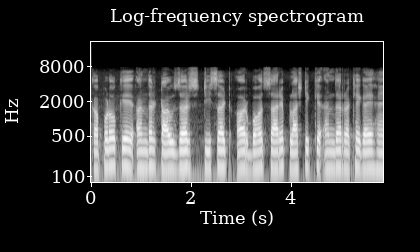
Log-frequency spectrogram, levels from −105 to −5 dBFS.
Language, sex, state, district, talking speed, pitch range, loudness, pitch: Hindi, male, Jharkhand, Garhwa, 155 wpm, 135-145 Hz, -15 LUFS, 140 Hz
